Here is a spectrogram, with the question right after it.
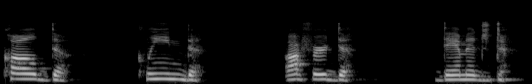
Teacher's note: just say the D sound no extra syllable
